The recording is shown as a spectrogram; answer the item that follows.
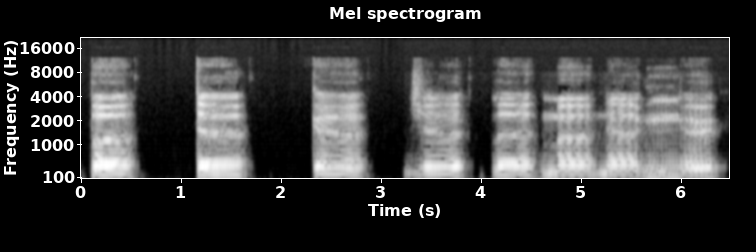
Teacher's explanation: all of these sounds create a vibration in our throat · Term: voiced sounds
